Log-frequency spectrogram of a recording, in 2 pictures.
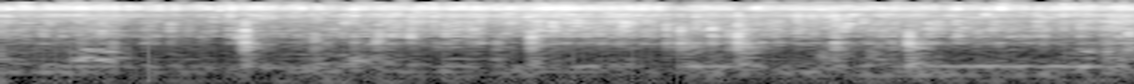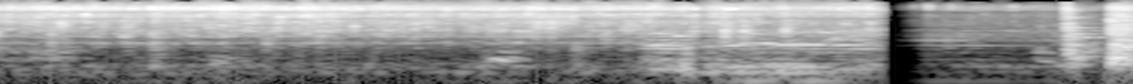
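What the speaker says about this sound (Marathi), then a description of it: "याच्यामध्ये टाकू मिरच्या हे अशा शिमला सगळ्या आपण परतायला आणि मंद गॅसवरच आपण शिमला परतून घेऊ" Sliced long capsicum with green chillies sautéing in a pan over a low flame, a steady close sizzle with occasional stirring scrapes that cuts off briefly near the end.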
